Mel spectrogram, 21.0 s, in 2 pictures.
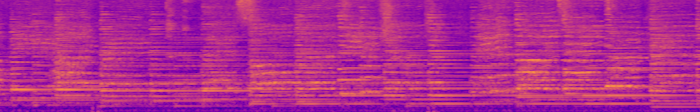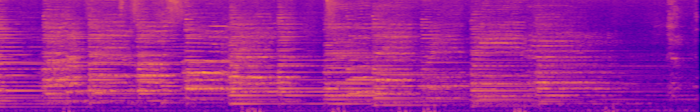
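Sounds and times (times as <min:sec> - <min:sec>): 
guide Christmas carol: 0:00.0 - 0:20.9.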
